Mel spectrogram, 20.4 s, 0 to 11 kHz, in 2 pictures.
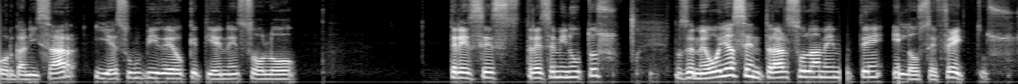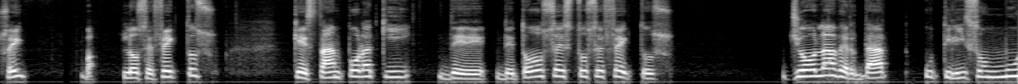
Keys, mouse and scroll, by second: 1.3-12.3 drag, 13.9 click, 16.0-17.9 drag.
